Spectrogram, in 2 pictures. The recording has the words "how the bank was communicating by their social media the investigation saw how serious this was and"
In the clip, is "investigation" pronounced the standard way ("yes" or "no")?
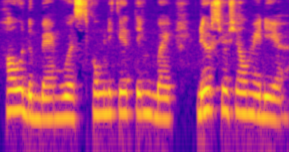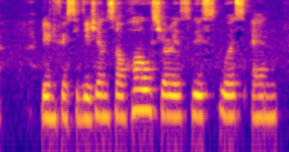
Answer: no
